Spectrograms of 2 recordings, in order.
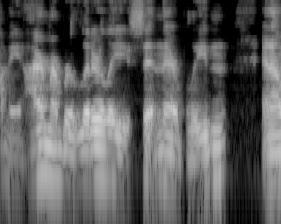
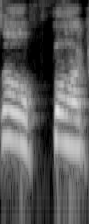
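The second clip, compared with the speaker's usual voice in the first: high, loud exasperated curse; dismayed curse; 9 dB louder than usual. Retold or imitated. Manager reacting to the worker's request, dismayed curse. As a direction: blurt it in dismay.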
